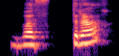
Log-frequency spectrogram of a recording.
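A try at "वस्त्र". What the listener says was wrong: No, don't do Mahaprana. Vastra.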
